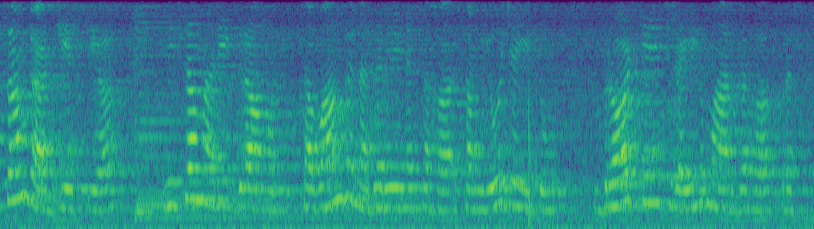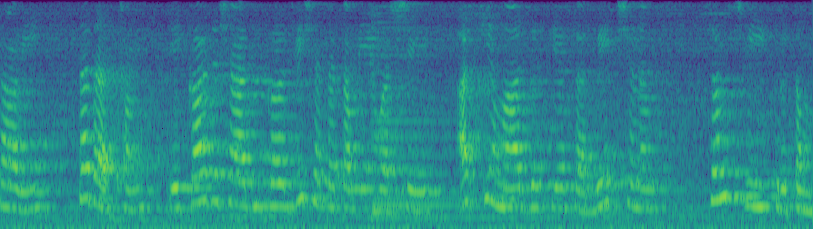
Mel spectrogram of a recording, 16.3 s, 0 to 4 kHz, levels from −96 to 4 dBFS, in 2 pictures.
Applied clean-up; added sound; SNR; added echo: none; Acoustic guitar; 18 dB; reverberation time 2.9 s.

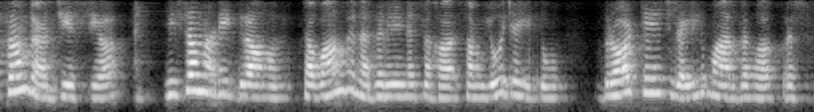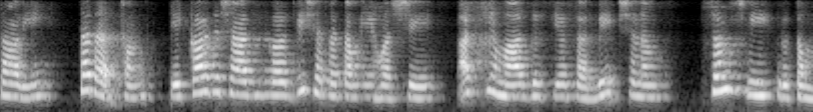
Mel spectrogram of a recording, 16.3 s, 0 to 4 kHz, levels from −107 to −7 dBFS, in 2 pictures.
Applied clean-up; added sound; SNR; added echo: neural mask model DeepFilterNet 3.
